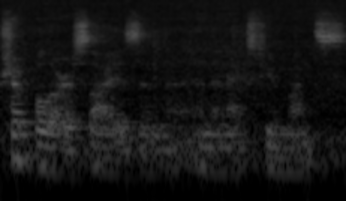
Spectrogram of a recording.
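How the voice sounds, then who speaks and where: A man with a Canadian accent speaks at a moderate pace amid noticeable background noise and audible room echo. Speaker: company executive presenting products. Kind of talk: conference presentation. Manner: loud.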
